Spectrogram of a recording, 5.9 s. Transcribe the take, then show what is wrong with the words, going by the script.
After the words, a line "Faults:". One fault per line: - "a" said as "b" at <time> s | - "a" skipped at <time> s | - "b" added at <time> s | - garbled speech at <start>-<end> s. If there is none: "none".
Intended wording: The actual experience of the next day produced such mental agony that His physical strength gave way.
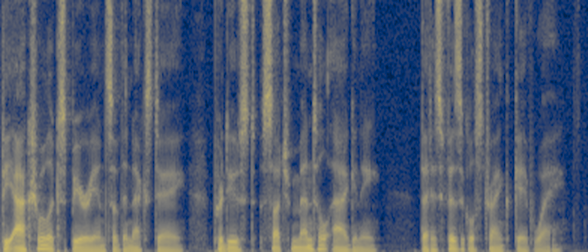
The actual experience of the next day produced such mental agony that His physical strength gave way.
Faults:
none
